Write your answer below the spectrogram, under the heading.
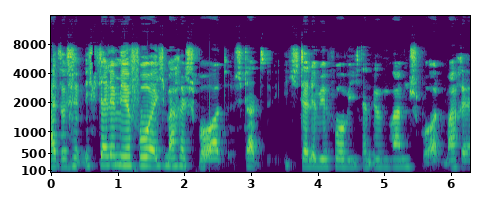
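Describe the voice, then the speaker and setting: Her loudness swings widely. The woman talks at a fairly slow pace. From Stuttgart area, Swabia. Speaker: podcaster. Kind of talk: casual monologue. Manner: animated.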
